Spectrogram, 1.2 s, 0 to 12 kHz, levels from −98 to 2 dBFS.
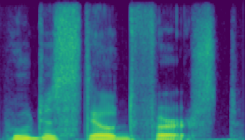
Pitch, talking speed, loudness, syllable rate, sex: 140 Hz, 145 wpm, -17 LUFS, 4.2 syllables/s, male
